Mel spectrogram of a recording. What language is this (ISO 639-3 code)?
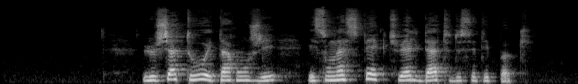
fra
